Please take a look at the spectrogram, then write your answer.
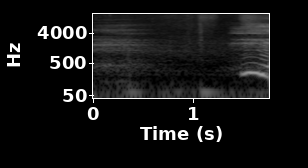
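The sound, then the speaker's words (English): A soft, breathy yawn that drags on for over a second, then swells into a louder voiced, wavering groan near the end. “I just yawned.”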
